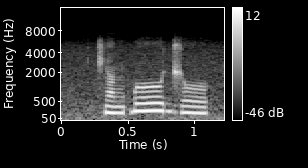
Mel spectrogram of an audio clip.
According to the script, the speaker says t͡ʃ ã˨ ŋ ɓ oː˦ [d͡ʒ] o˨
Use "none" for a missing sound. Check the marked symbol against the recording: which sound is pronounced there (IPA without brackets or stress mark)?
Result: d͡ʒ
